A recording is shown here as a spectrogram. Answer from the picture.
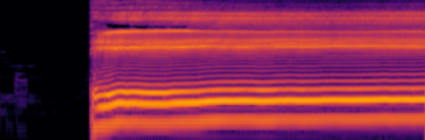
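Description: A low droning tone with many overtones cuts in sharply about a second in and then holds at one steady pitch.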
